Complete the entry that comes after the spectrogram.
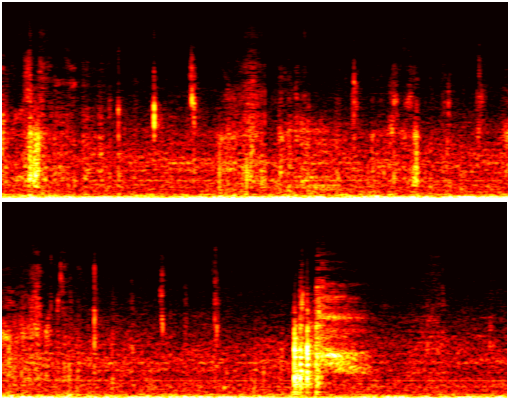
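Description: Close-miked chewing of a thin-skinned steamed bun: wet clicks and smacks of biting and chewing. One louder, longer mouth noise comes about eight seconds in.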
